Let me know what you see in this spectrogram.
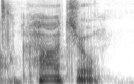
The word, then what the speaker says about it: Hochul: H-O-C-H-U-L. – Hochul.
